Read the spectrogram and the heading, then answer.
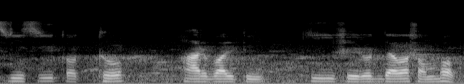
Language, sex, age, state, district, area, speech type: Bengali, male, 30-45, West Bengal, Kolkata, urban, read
